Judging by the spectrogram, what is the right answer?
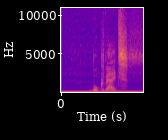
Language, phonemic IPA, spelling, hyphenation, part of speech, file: Dutch, /ˈbuk.ʋɛi̯t/, boekweit, boek‧weit, noun, Nl-boekweit.ogg
- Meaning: buckwheat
